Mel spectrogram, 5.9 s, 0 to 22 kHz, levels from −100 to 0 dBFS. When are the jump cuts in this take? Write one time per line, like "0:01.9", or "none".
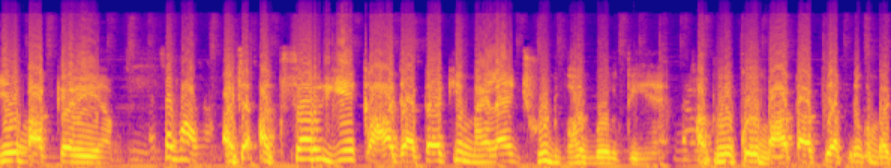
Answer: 0:00.9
